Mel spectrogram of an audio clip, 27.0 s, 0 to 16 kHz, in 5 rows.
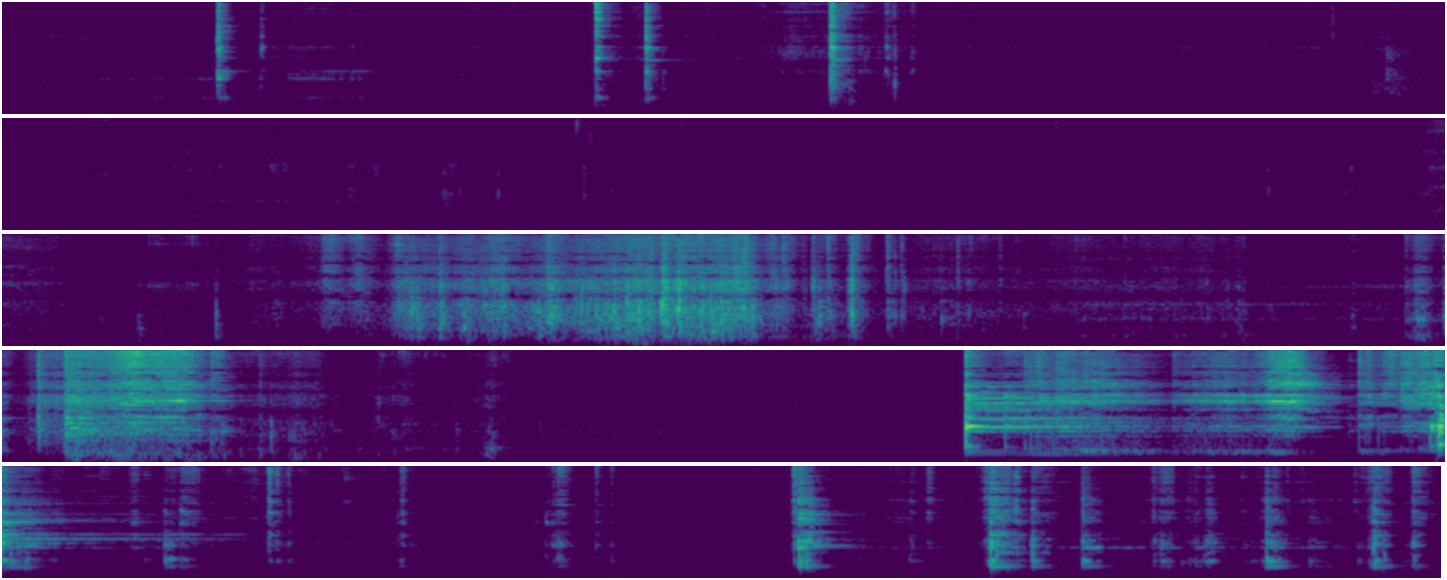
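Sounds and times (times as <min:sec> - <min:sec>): metal parts scraping: 0:16.2 - 0:17.2.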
